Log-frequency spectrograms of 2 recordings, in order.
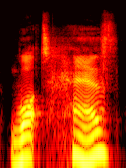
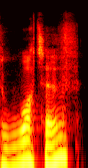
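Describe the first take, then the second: First: The word 'have' is said in full. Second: The word 'have' is reduced to a weak 'of'. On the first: "what have becomes what of" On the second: "The have becomes very, very weak"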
